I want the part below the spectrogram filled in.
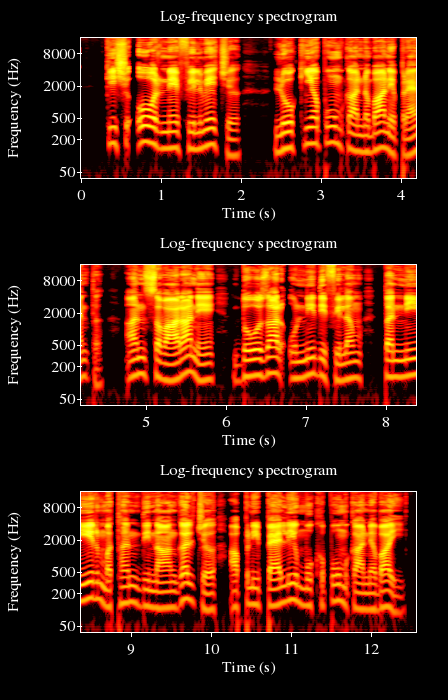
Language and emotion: Dogri, neutral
